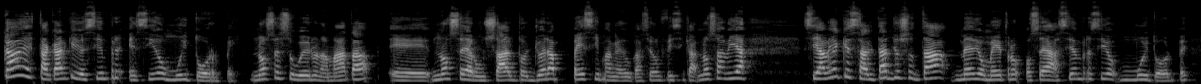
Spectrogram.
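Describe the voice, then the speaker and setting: Animated Cuban woman telling a story. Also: a little high, normal speed. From Cuba. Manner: animated, laughing, acts out voices. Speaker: vlogger. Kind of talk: casual storytime.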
